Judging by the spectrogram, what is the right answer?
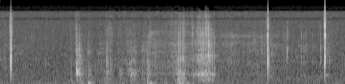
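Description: Items being handled in an open refrigerator as a milk container is taken out: a few sharp clicks and knocks of bottles and containers, with softer bumping and rubbing in between.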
